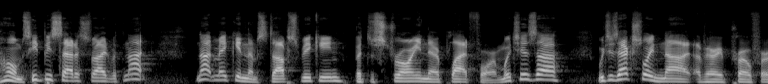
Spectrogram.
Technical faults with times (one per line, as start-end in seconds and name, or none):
none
